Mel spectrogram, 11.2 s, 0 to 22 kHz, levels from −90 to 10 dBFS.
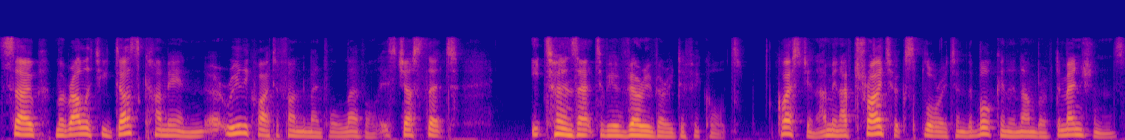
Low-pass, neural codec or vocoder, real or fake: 7.2 kHz; none; real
